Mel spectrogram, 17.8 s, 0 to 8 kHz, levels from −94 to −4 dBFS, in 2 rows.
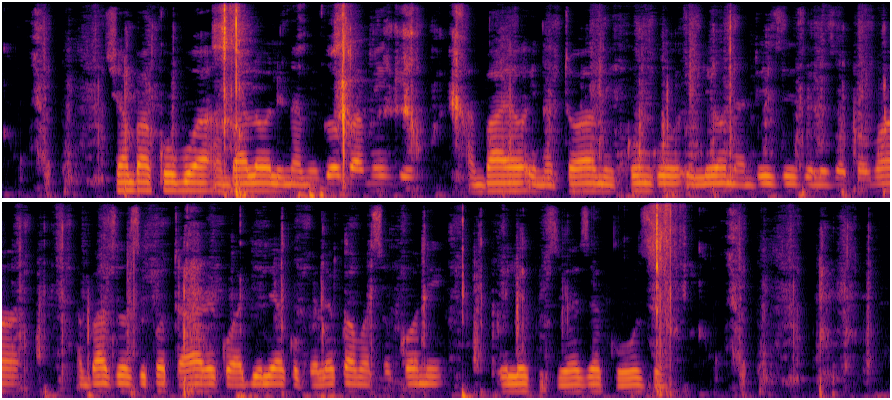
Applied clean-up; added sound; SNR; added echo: classical method log-MMSE.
